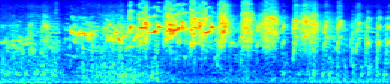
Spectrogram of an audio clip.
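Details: Budgerigars eating corn, giving busy overlapping high chirps and chattering warbles in a continuous stream.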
